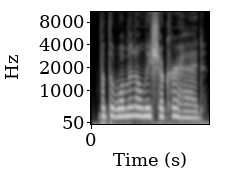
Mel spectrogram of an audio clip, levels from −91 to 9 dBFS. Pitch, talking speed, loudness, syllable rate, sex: 225 Hz, 285 wpm, -14 LUFS, 7.0 syllables/s, female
